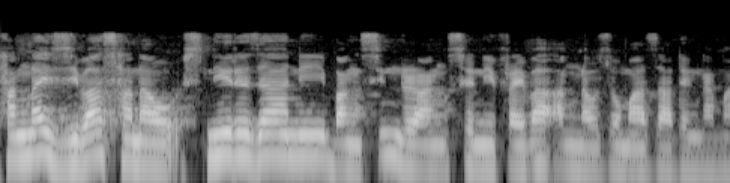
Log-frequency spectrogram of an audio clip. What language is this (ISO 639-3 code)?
brx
